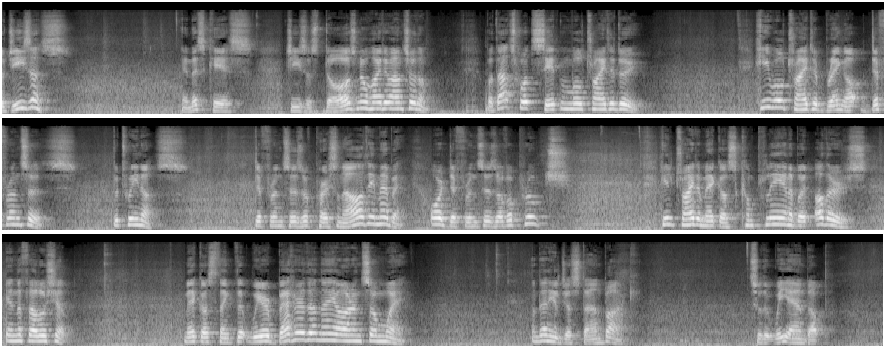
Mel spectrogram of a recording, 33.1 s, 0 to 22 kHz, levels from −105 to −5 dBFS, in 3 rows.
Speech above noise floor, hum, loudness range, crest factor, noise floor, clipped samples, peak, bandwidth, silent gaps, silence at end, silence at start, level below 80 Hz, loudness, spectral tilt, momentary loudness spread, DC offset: 23 dB; none; 7 LU; 18 dB; -43 dBFS; under 0.1%; -4 dBFS; 15.5 kHz; none; 0 s; 0 s; -46 dBFS; -21 LUFS; -5 dB/octave; 22 LU; under 0.1%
